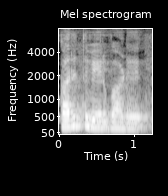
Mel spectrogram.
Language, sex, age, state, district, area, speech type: Tamil, female, 45-60, Tamil Nadu, Kallakurichi, rural, read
